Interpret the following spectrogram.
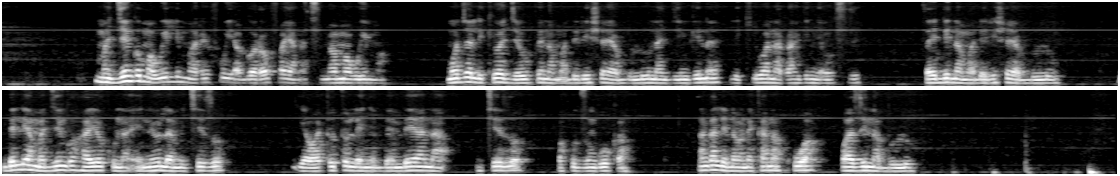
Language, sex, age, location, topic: Swahili, male, 25-35, Nairobi, finance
